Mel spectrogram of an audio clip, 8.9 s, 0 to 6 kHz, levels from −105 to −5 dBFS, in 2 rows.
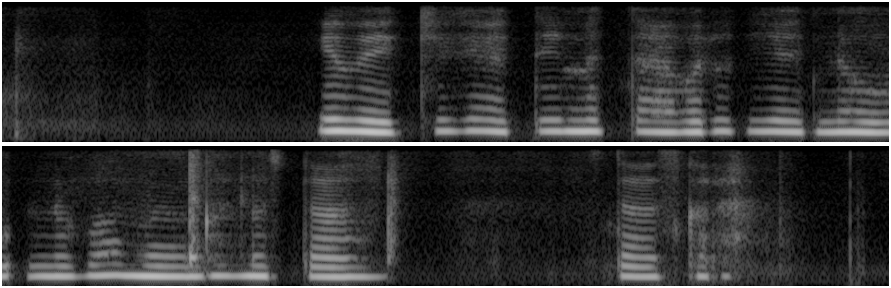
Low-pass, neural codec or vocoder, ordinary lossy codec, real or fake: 5.4 kHz; autoencoder, 48 kHz, 32 numbers a frame, DAC-VAE, trained on Japanese speech; none; fake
